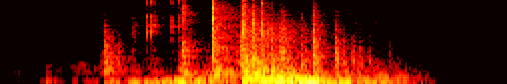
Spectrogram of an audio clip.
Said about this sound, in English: You may close the door now.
